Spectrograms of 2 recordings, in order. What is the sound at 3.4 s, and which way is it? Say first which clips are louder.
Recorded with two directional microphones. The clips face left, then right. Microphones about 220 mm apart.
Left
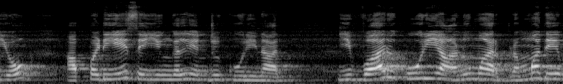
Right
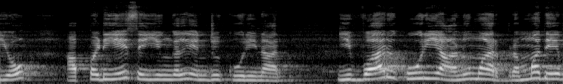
Speech: right 3 dB; 40° right (ahead or behind).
